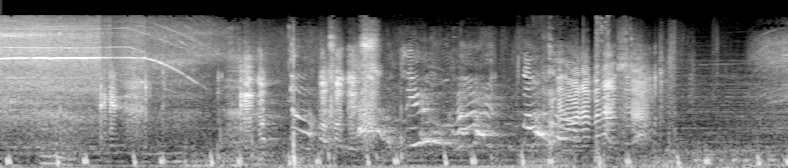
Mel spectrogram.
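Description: A young man talks excitedly and yelps into a microphone.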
